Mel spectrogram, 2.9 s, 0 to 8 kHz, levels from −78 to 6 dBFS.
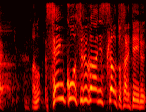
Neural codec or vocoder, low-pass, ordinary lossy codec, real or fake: none; 7.2 kHz; none; real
